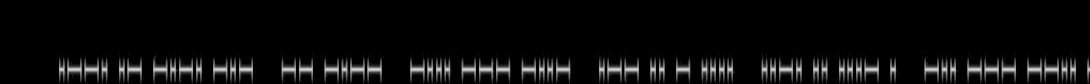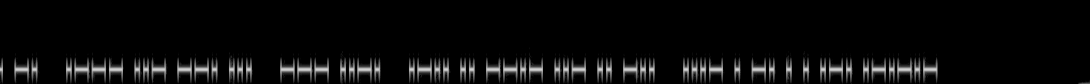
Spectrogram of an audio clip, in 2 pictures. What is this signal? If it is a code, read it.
Morse code, heard as a keyed tone, about 27 wpm, 700 Hz. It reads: PACK MY BOX WITH FIVE DOZEN JUGS OF LIQUID VENEER.
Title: Pangram Challenge v2 - 28wpm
